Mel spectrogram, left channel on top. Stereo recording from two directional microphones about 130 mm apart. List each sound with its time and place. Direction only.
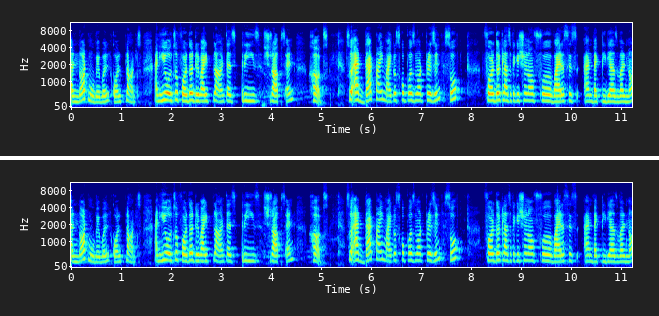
0.0 s a woman's voice: 20° left (ahead or behind)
